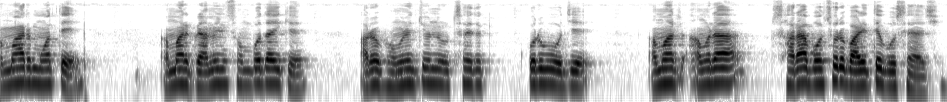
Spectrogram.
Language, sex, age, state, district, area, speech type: Bengali, male, 18-30, West Bengal, Nadia, rural, spontaneous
